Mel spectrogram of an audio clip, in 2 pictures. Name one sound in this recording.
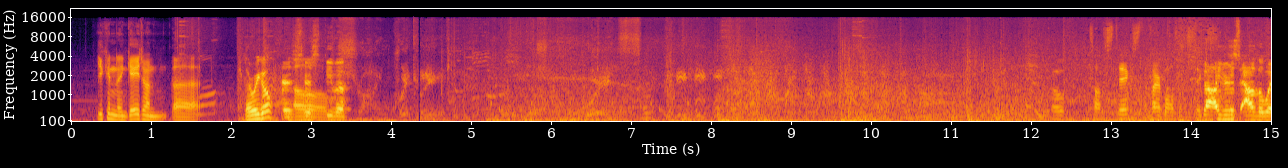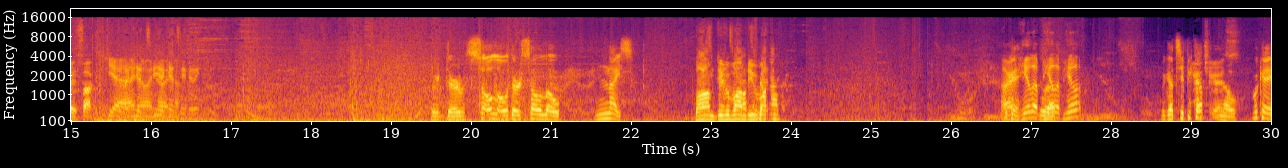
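Magic blasts and weapon clashes of a fantasy battle crackle and thud.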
